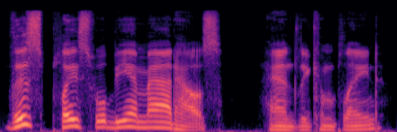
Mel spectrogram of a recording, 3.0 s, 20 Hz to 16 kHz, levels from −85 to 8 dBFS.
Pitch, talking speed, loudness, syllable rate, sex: 135 Hz, 160 wpm, -21 LUFS, 5.6 syllables/s, male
